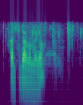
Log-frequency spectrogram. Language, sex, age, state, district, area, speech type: Telugu, female, 30-45, Telangana, Hanamkonda, rural, conversation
